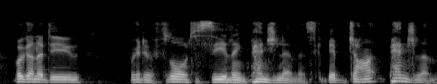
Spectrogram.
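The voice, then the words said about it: Put-on British accent. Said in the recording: “I don't even remember if he has a British accent, but I'm gonna give him one.”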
